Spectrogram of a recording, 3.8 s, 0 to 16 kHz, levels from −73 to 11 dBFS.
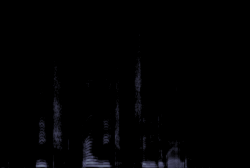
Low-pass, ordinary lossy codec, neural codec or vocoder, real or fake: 14.4 kHz; none; none; real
